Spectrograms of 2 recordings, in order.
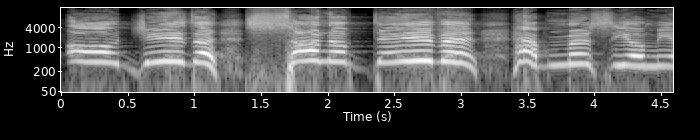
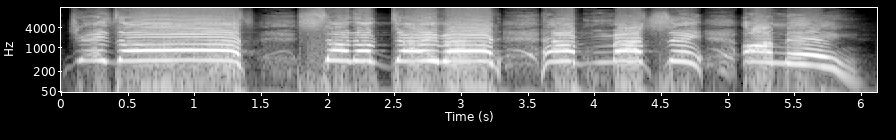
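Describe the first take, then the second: First: High, slow, drawn-out shout; shouted plea. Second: All-out, high, long-held cry; even louder shout. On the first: Blind man calling to Jesus for mercy, shouted plea. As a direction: cry out loudly over a crowd. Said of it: "and he shouted". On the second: Blind man screaming for Jesus to hear, even louder shout. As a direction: bellow each phrase as loud as possible. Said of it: "he shouted even louder". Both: Acted.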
